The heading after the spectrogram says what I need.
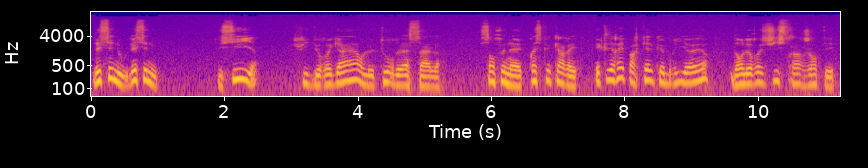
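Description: A man narrating an audiobook in a steady, even storytelling manner. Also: fairly high pitch, measured pace, slightly rough, poor audio. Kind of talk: scripted narration.

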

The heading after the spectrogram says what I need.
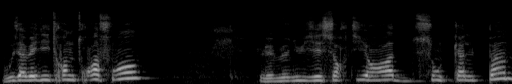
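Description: A man's voice: sits high, lively intonation, unhurried, mellow, pitched above the performer's own voice. A man voicing an arrogant young officer who cuts others off and gives short commands. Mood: curt. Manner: curt, commanding, dismissive. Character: arrogant, domineering young male officer bargaining. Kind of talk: audiobook character voice.

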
